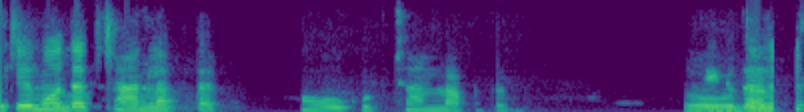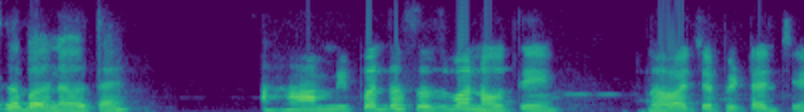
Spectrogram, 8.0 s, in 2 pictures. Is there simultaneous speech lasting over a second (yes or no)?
no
